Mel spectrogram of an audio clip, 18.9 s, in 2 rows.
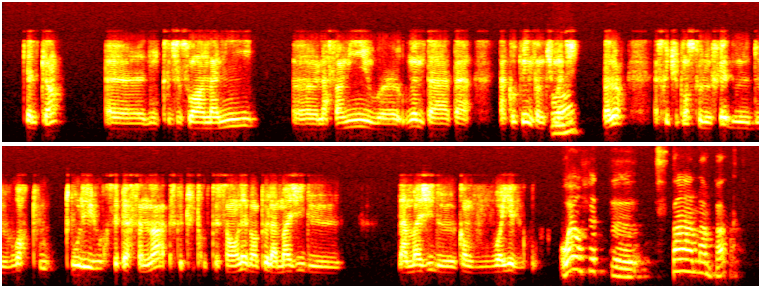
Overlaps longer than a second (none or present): none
